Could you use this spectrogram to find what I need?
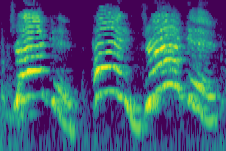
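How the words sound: It is shouted very loudly.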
